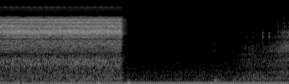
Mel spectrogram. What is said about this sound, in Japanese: てかさ、セミうるせえ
